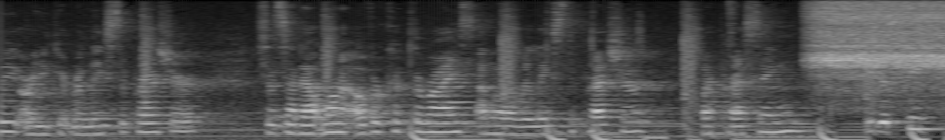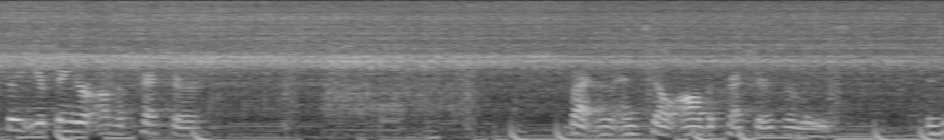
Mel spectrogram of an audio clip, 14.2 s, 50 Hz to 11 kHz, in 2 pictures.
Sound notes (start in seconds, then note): 6.2 air whooshing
